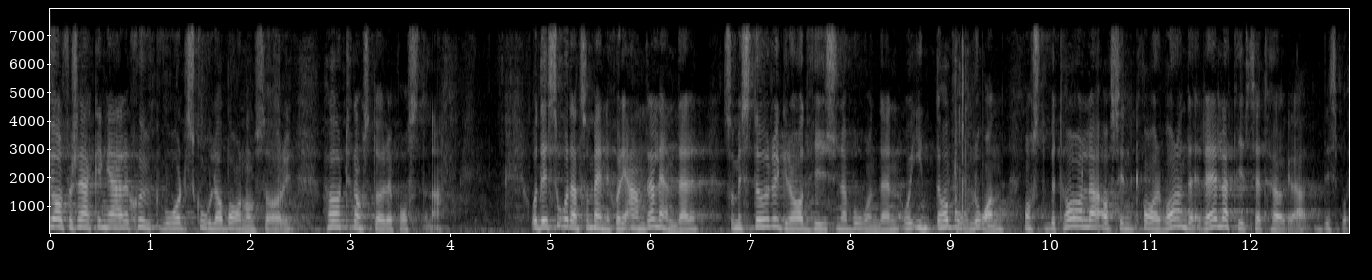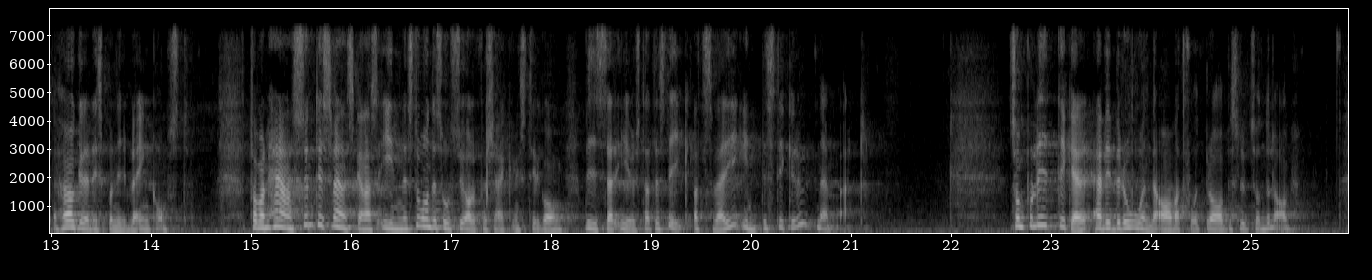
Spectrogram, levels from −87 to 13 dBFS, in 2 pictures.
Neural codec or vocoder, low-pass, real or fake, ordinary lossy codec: vocoder, 22.05 kHz, 80 mel bands, WaveNeXt; 7.2 kHz; fake; none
